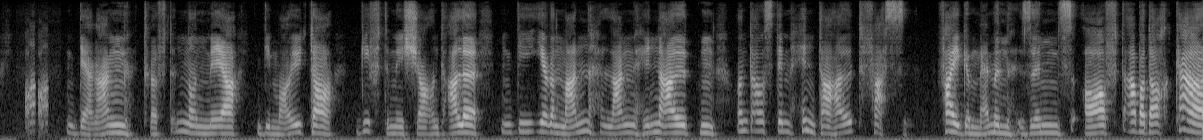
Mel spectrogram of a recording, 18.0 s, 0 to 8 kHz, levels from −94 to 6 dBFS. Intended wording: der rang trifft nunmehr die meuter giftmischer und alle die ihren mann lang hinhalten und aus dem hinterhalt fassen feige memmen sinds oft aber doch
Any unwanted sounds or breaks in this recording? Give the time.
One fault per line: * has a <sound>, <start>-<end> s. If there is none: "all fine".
* has a laugh, 0.4-0.7 s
